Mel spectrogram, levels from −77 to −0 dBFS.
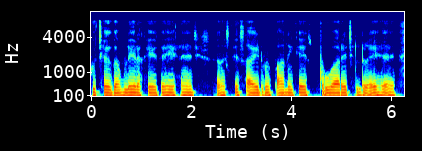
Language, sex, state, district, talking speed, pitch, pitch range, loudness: Hindi, male, Jharkhand, Deoghar, 125 wpm, 115 Hz, 115-120 Hz, -16 LUFS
